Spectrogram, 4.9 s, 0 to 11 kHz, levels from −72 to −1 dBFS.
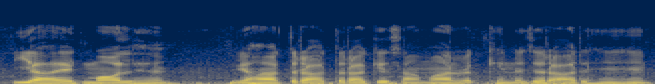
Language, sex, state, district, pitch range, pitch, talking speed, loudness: Hindi, male, Uttar Pradesh, Lalitpur, 130-140 Hz, 135 Hz, 160 wpm, -16 LUFS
